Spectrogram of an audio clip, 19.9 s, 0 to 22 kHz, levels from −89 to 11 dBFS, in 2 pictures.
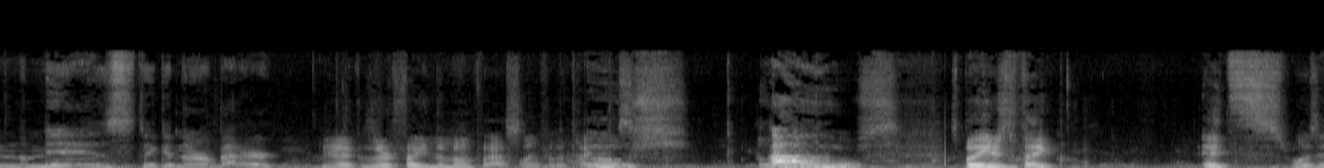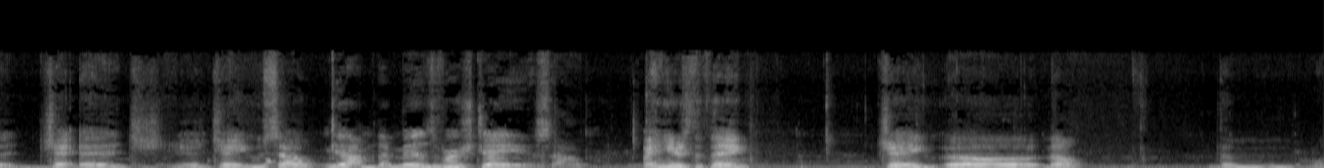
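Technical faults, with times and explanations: Nothing stood out as a technical problem on listening.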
